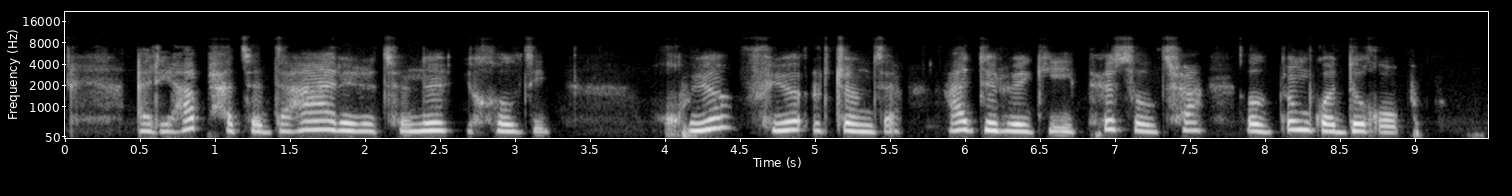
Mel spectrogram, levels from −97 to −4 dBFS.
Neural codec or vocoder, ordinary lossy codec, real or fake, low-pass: none; Opus, 32 kbps; real; 7.2 kHz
